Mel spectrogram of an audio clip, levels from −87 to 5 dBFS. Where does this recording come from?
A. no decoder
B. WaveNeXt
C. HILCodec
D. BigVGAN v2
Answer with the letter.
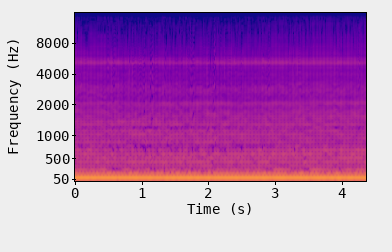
D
